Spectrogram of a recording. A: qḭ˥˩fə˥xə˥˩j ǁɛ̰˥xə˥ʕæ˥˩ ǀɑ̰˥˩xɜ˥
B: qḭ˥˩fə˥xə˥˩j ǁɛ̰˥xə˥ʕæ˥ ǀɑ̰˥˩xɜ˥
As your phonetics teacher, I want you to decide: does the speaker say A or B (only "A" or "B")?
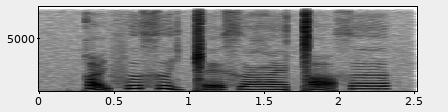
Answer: B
